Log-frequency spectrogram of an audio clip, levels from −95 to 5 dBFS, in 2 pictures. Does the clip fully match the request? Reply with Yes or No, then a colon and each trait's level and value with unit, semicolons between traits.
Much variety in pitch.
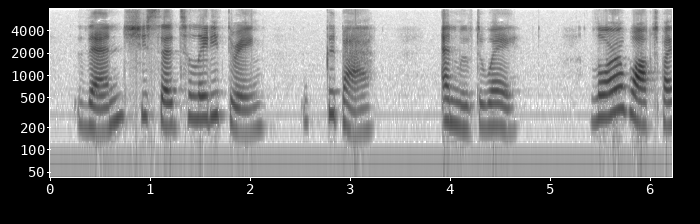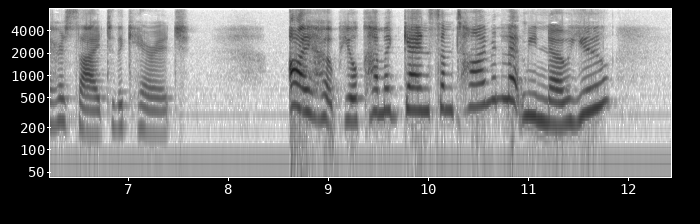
Yes: wide, 7.7 semitones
